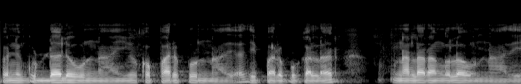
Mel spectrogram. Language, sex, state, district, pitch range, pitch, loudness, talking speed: Telugu, male, Telangana, Mahabubabad, 80-90 Hz, 85 Hz, -18 LUFS, 125 wpm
